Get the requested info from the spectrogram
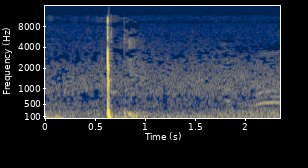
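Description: A single sharp thump of a boot striking a football in a punt, a little over half a second in, over low steady outdoor background noise.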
